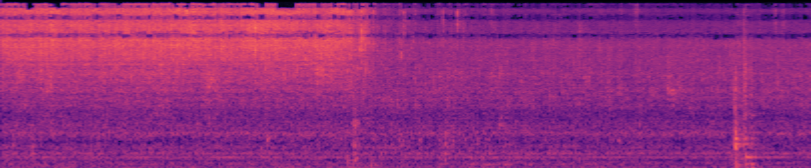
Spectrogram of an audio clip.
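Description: Tap water runs in a steady, close stream as tilapia is rinsed at a kitchen sink, a continuous wash of sound broken by a brief clunk near the end, with no talking.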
